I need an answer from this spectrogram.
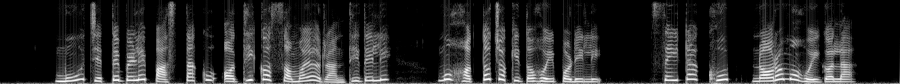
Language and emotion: Odia, sad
